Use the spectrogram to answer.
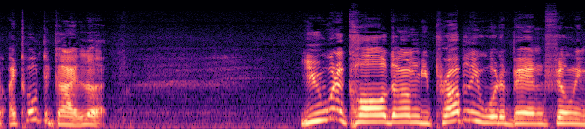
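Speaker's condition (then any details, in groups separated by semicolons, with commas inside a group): No condition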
